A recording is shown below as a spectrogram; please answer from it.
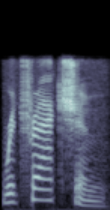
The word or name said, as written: retraction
